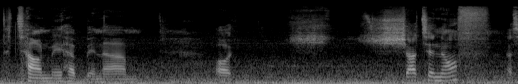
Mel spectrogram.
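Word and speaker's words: Châteauneuf: Not sure, but the town may have been Chateauneuf. That's how you pronounce it. Chateauneuf.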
